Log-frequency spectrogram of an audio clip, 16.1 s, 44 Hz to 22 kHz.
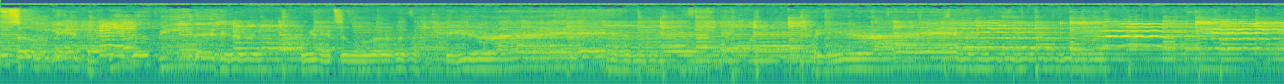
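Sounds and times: electric guitar bending melody: 0.0s - 16.0s
live band playing: 0.0s - 16.0s.

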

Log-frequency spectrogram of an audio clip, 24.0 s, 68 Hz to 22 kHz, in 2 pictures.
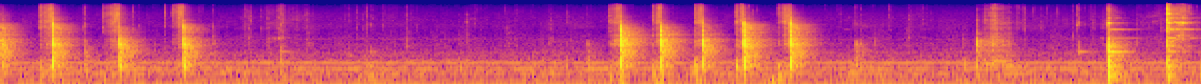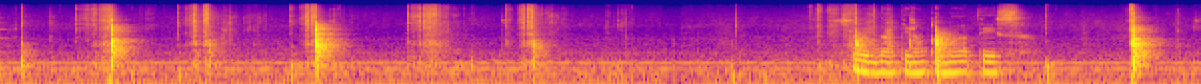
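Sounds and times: knife chopping on wooden board: 0.0s - 2.2s, 6.1s - 8.2s, 9.7s - 10.2s, 11.0s - 14.3s, 14.9s - 15.5s, 23.3s - 23.8s.

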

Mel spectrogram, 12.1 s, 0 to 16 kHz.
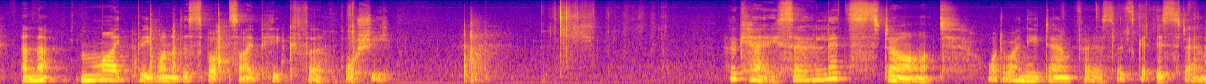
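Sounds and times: crisp paper rustle: 5.5s - 6.8s.

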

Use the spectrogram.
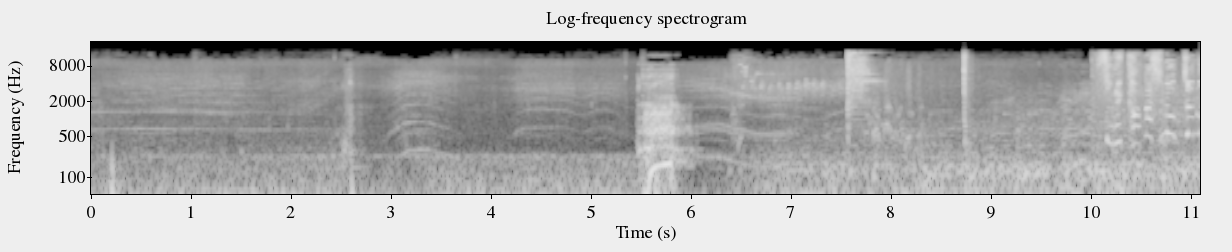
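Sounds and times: quadcopter motors whining: 0.0s - 8.1s.

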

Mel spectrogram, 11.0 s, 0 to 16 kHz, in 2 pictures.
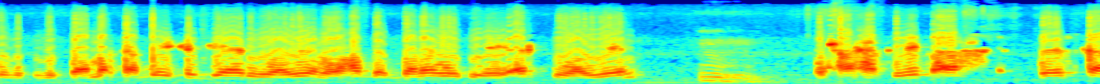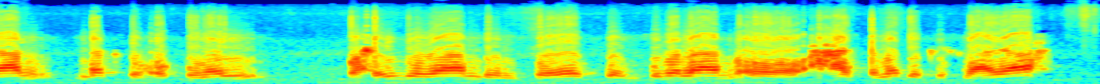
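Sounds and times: man talking: 0.0s - 10.8s.

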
